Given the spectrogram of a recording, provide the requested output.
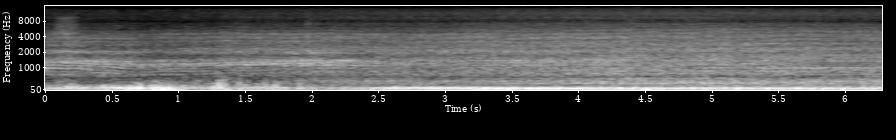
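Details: Volvo 240, off the road 19 years: a rough, low idle after a throttle blip, with a faint whirring over it; the owner notes the clutch release bearing is a bit noisy. The car is also overheating, with an air lock, faulty sensor or faulty gauge suspected.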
